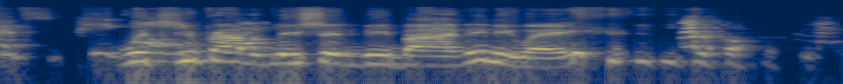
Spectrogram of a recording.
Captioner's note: laughs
